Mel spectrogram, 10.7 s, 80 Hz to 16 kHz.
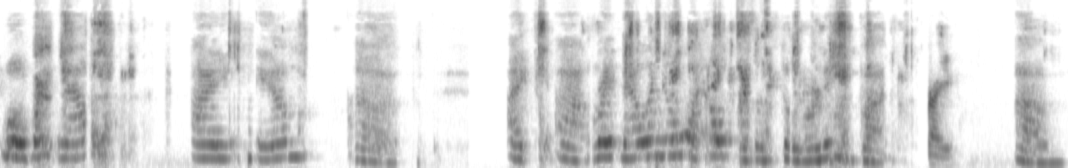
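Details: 17-year-old living with cerebral palsy, speaking spontaneously in a live interview; speech in cerebral palsy (possible dysarthria).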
